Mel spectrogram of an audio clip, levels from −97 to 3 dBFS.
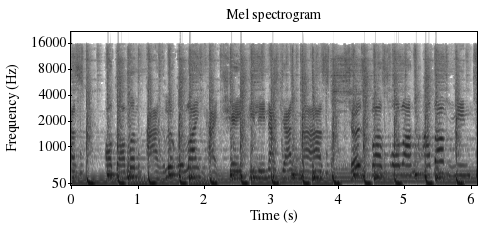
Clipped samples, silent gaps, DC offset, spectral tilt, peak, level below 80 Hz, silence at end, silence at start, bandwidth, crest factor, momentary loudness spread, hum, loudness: under 0.1%; none; under 0.1%; -4.5 dB/octave; 0 dBFS; -16 dBFS; 0 s; 0 s; 16.5 kHz; 10 dB; 3 LU; none; -11 LUFS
